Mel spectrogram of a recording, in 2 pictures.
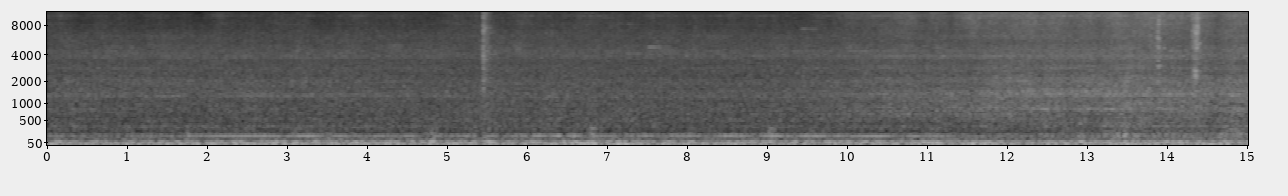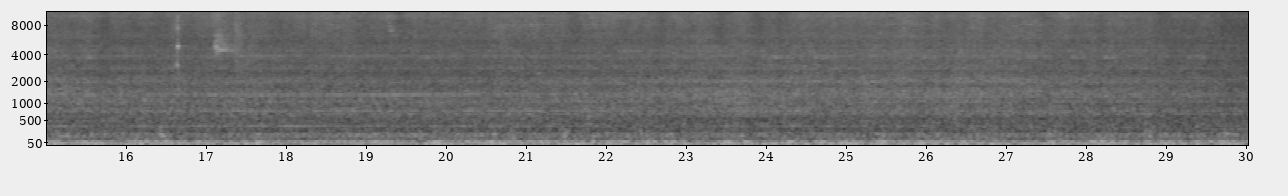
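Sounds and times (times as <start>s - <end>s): train low rumble inside coach: 0.0s - 30.0s.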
